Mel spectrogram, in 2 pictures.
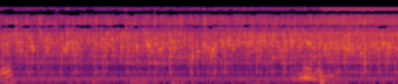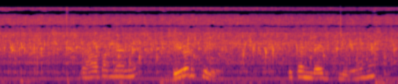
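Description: Raw chicken pieces drop softly into a pot.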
